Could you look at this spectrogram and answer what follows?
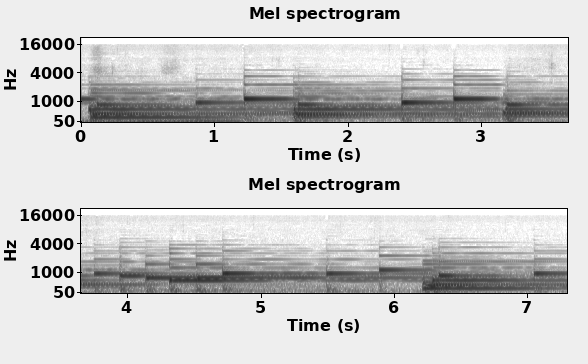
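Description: Background music: a light piano tune, single notes over chords, each struck sharply and fading away.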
